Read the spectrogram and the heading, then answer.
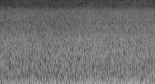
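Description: Steady, dense hiss of heavy rain pouring without a break, a broad wash of sound with faint low rumbling underneath and no voices.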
